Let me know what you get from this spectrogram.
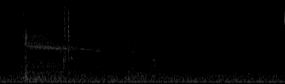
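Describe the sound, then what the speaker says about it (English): A wall clock ticks quietly in a room, with a few sharp ticks standing out over a steady low hum. "I can hear a clock on my wall."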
